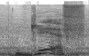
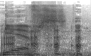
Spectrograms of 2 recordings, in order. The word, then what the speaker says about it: GIF: one's from the 636 GIF has a hard G when in doubt lean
